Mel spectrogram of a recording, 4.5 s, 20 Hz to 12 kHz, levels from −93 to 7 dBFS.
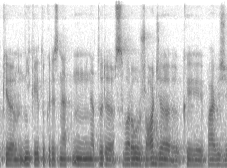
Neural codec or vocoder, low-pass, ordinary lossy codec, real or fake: vocoder, 44.1 kHz, 128 mel bands every 512 samples, BigVGAN v2; 10.8 kHz; Opus, 32 kbps; fake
